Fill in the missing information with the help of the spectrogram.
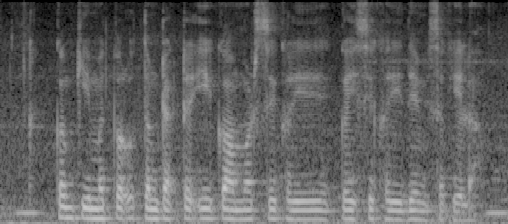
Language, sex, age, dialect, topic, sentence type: Bhojpuri, male, 25-30, Northern, agriculture, question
